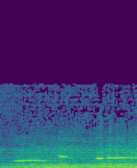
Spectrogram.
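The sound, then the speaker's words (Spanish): Someone whistles a casual, wandering tune absent-mindedly as a Model T car takes off, a few thin sustained notes drifting up and down over a steady low rumble in the background. “El modelo T despega mientras Selby continúa silbando distraído.”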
